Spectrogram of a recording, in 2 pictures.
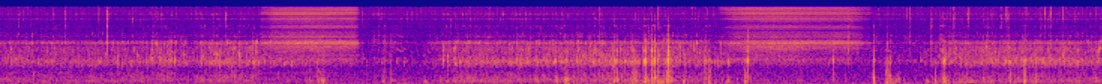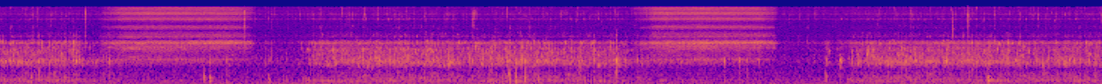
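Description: Scuba diver breathing through a regulator underwater. Four times, a short steady hiss of inhalation is followed by several seconds of bubbling, crackling exhaled air, one breath roughly every six to seven seconds.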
